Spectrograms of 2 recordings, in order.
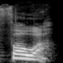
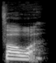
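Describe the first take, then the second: First: It has a Boston accent with the r dropped. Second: It has a Boston accent with the r dropped.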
